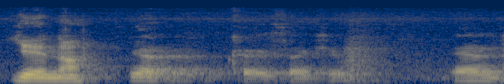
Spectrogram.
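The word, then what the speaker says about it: Jena: Kapka who was the managing director of Aera Medicals A V A T E R A medical in Jenna J E N A Germany. Yeah, it's pronounced Yenna.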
